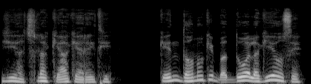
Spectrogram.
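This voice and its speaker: A man's voice: fairly high pitch, expressive, brisk, mellow, husky, dry recording, studio quality. Man acting an earnest, emotional husband. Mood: puzzled. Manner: earnest, questioning. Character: emotional adult husband, shocked and longing father.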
